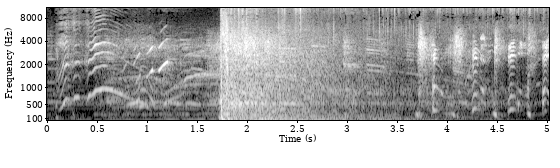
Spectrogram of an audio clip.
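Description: A glitter bomb explodes with a sudden loud bang, followed by a decaying rushing hiss and a scatter of small pops and crackles.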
